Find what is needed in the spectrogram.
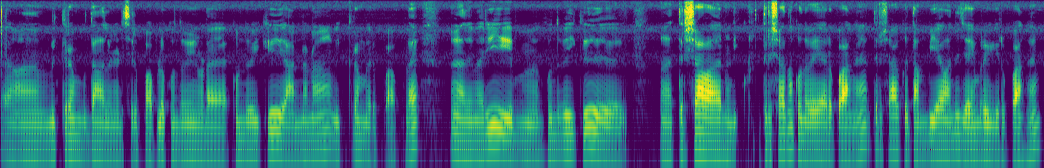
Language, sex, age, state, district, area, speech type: Tamil, male, 18-30, Tamil Nadu, Thanjavur, urban, spontaneous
